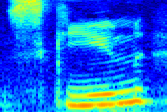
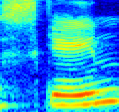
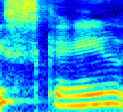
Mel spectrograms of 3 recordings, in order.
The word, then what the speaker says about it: skein: I've also been saying yarn skein instead of skein. Apparently skein is correct.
